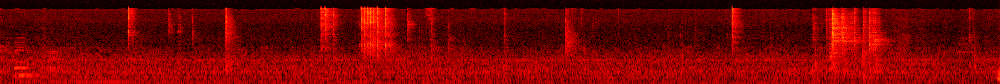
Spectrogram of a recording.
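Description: Faint, scattered small clicks and taps of plastic and metal shade hardware being handled and fitted together by hand, with a short cluster of clicks near the end.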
